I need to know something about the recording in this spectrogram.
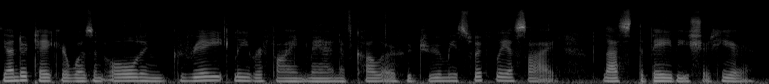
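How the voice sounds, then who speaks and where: A woman with a notably low voice reads fiction in a cozy ASMR style. Her delivery is soft, unhurried and dramatic, with plenty of gravelly fry at the edges. A faint noise sits behind the recording. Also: flat delivery. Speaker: streamer reading a novel aloud. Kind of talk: cozy ASMR storybook narration.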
